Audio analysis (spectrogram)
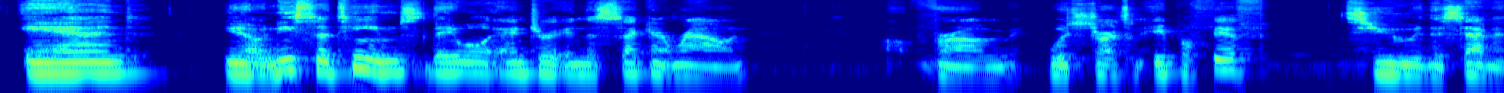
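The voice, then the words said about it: Strained, fading voice. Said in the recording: “excuse my voice is dying out here”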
